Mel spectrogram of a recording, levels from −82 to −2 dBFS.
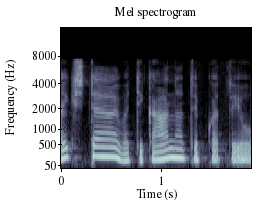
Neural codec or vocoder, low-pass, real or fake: none; 7.2 kHz; real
